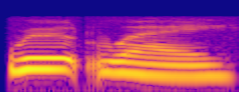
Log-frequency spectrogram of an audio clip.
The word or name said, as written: routeway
